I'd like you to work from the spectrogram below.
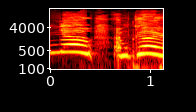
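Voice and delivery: high, whiny insistence; mock pleading denial. Drunk daughter assuring mom, high whiny denial. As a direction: insist in a high teen whine.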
